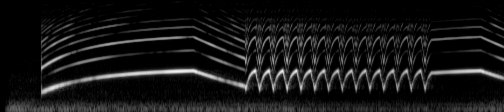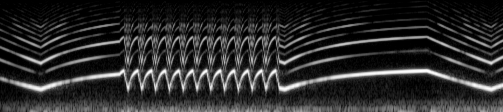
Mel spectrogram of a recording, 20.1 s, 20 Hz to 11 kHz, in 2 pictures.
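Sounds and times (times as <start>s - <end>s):
police motorcycle siren: 0.8s - 20.1s.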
